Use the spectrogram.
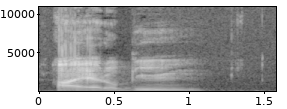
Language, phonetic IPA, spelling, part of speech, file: Czech, [ˈaɛrobɲiː], aerobní, adjective, Cs-aerobní.ogg
- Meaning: aerobic (involving or improving oxygen consumption by the body)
